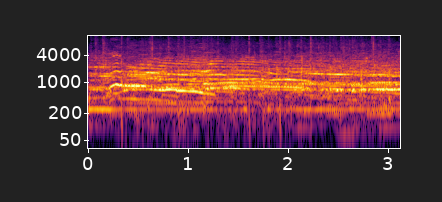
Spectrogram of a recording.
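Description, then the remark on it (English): A loud, dense crowd at a post office roars and cheers continuously as a man rushes in with an envelope just as the postal worker is closing up, many overlapping voices blending into a sustained wall of excited shouting. “The crowd is amped up.”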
